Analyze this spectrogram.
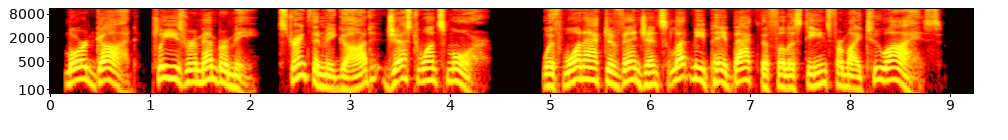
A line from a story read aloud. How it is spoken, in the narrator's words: He called out to the Lord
